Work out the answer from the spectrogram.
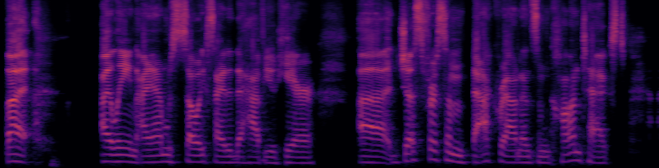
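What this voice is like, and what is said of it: Voice altered by a cold. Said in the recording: “my voice is a little different this episode, but I do have a little bit of a cold ... It's just my voice.”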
